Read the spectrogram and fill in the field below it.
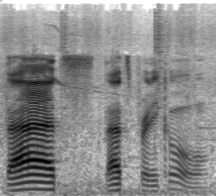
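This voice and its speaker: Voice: mid-range voice, slow pace, clean tone, lo-fi sound. A gamer giving casual, informal, reactive commentary over a video game playthrough. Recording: game music behind the voice. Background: game music.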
